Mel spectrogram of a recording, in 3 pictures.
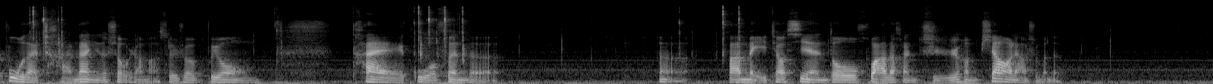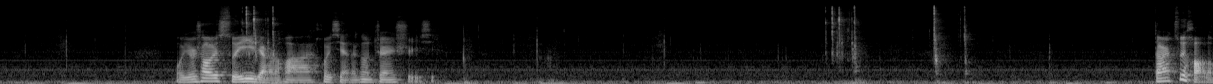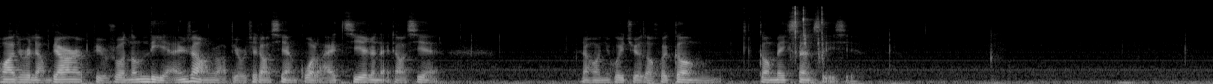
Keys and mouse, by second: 0.5 ctrl+z, 0.6 middle click, 1.4-3.2 drag, 3.2-4.3 middle drag, 4.3 ctrl+z, 4.5 ctrl+z, 5.2 click, 6.0-8.0 middle drag, 8.0 click, 8.5 middle click, 9.3 click, 10.0 middle click, 10.8 click, 11.5 middle click, 12.4 click, 13.3-14.7 middle drag, 14.7 ctrl+z, 15.2-16.3 middle drag, 16.3-19.7 drag, 19.7 middle click, 20.5 ctrl+z, 20.8-22.3 middle drag, 22.3 click, 23.0-24.8 middle drag, 24.8 click, 25.7-28.0 middle drag, 28.0-29.4 drag, 29.4-30.8 middle drag, 30.8 click, 31.7 middle click, 32.3 ctrl+z, 32.8 click, 33.5-35.5 middle drag, 35.5-36.3 drag.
